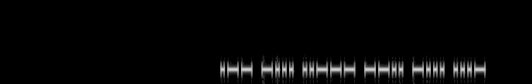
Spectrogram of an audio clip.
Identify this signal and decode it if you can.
Morse code, heard as a keyed tone, about 34 wpm, 700 Hz. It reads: WB2ZBV
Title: USA Call Signs - 6 Characters - 35wpm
